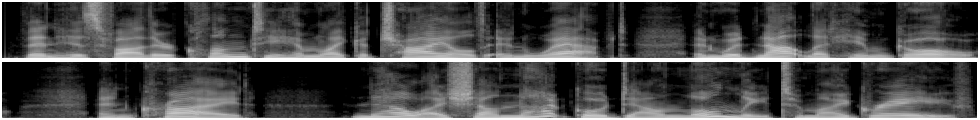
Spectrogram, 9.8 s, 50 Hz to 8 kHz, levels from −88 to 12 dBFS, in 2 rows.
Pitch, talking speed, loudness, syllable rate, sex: 195 Hz, 180 wpm, -16 LUFS, 4.0 syllables/s, female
